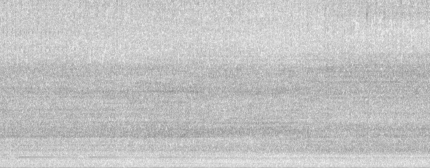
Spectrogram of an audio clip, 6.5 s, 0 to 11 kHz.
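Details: 1994 Ford E350 Club Wagon 351 V8, cold idle: low uneven stumble about three times a second, a misfire that mostly fades when warm and is worse under load; base timing about 10, owner suspects a leaking PCV grommet.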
